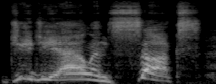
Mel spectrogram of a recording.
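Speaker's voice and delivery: slow, high retold heckle; heckler yell. A crowd heckler yelling at the singer, slow and high. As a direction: bellow it from the back of the crowd. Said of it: "somebody else get".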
